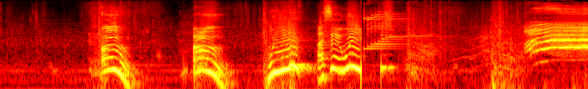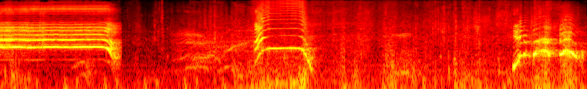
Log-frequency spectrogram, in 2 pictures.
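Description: A young man shouts and screams in fright into a close microphone.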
